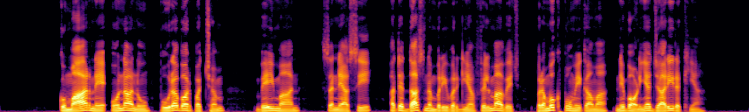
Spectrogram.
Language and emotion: Punjabi, neutral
